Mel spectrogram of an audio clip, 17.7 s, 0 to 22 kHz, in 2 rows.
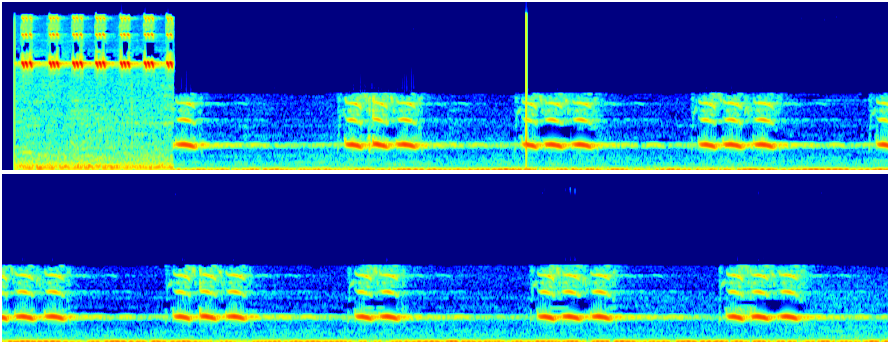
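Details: Cricket stridulation played in slow motion: after a brief burst of broadband noise with rapid high pulses, clustered chirp-like pulse groups repeat about every 1.8 seconds over a steady low, humming tone.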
